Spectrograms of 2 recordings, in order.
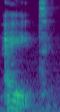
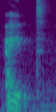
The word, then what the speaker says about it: eight: 그래서 I 밑에 그냥 그대로 적어주시면 되고, GH는 물론 여기 중간에 나올 때는 묵음인 경우가 많다. 그래서 GH 밑에는 아무것도 적어주시면 안 되고, T 밑에는 T 이렇게 해서 적어주시면 되겠습니다. 그러면 이 단어는 발음이 eight 이렇게 되겠죠.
